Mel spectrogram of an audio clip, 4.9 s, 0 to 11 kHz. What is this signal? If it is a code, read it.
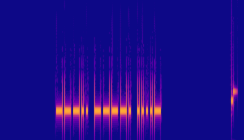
Morse code, heard as a keyed tone, about 28 wpm, 700 Hz. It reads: 894
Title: Numbers - 3-Digit 28wpm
